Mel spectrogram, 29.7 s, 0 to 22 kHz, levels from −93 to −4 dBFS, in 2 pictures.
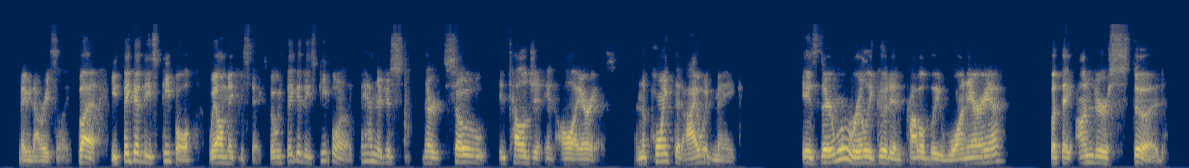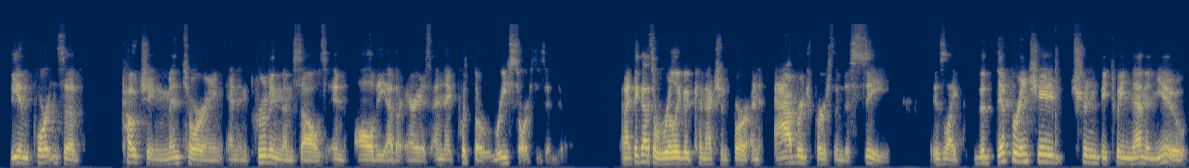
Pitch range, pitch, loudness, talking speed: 120-155 Hz, 135 Hz, -25 LUFS, 185 wpm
